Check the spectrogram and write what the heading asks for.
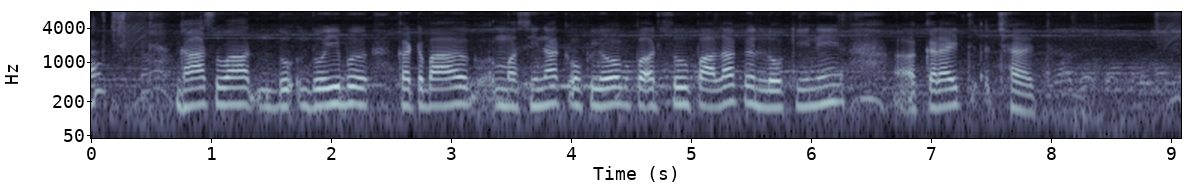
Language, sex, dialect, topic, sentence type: Maithili, male, Southern/Standard, agriculture, statement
